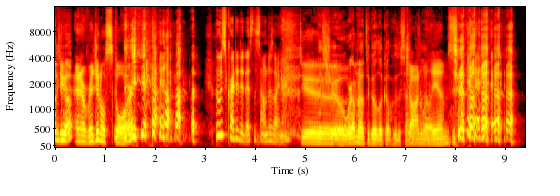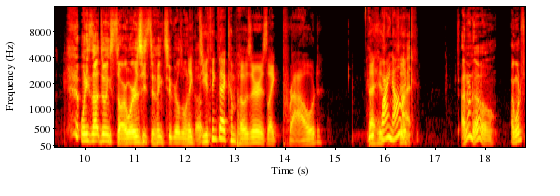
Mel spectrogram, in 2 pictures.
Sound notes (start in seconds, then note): 1.2 laugh; 7.9 laugh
